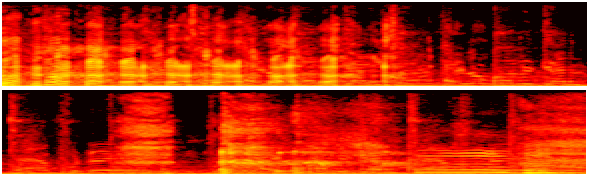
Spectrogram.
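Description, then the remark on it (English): A prolonged fit of harsh, repeated coughing, fairly loud, with short bursts tumbling one after another, some catching in the throat, with a hint of laughter mixed in. “Oh, he will be coughing the whole time.”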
